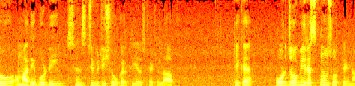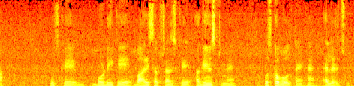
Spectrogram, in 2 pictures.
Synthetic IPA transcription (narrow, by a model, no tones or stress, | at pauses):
d͡ʒoːɦɐ̰maːɾibɔːɖisɛ̃ːnsɪ̥ʈɪʋɪʈiʃoːkɐɾt̪iɦɛʊskexɪlaːf | ʈʰiːkɦɛːɔːɾd͡ʒoːbʱiɾɪspɔ̃ːnsɦoːt̪eɦɛna | ʊskebɔːɖikebʱaːɾisɐbsʈɛ̃ːnskeʔɐɡẽːnsʈmẽʊskoboːlt̪eɦɛ̃ɛːləɾd͡ʒḭː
